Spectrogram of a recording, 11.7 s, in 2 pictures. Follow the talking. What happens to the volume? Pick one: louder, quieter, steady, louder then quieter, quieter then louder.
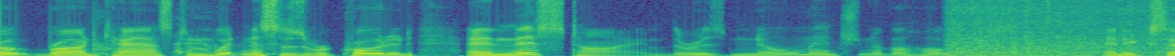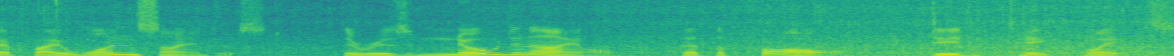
quieter then louder.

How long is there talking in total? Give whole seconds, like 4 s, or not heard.
12 s.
